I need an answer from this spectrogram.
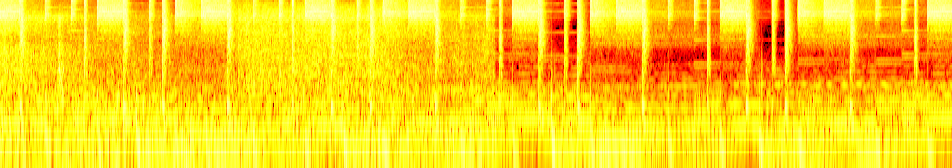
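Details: Rhythmic music with a steady beat and a little surf noise, and no animal voice.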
